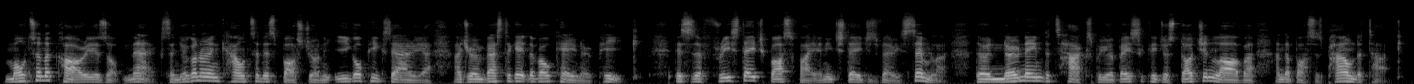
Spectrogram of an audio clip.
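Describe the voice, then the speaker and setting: A man's voice: mid-range voice, animated, a little fast, fairly bright tone. A man hosting a gaming video, reading scripted guide narration in a straightforward, instructional way.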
